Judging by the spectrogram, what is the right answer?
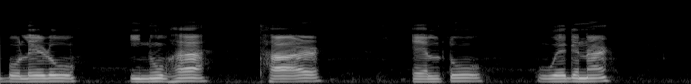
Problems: background sounds at intervals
